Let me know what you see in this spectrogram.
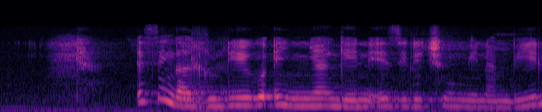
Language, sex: South Ndebele, female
